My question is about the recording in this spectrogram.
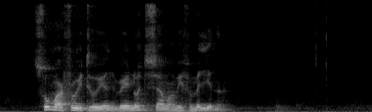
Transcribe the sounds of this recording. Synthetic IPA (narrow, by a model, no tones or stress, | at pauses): sɔməɹfɹʉːt̪ʰʉːjənʋæːɹɳɔt̪sɑmaʋiːfɑmɪljənə̰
